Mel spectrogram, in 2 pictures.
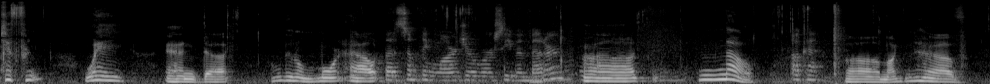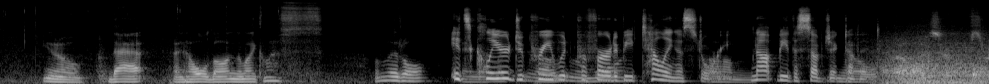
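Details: Adult male with segmental dystonia of the voice box, tongue and lips (spasmodic dysphonia with oromandibular/lingual dystonia), tongue thrusting during speech, onset about two years earlier; speaking after Botox injections into the tongue, with results no better.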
